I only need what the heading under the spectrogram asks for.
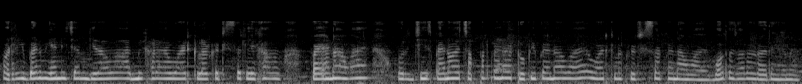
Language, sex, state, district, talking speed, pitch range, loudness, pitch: Hindi, female, Bihar, Saharsa, 350 wpm, 255-275 Hz, -25 LUFS, 265 Hz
